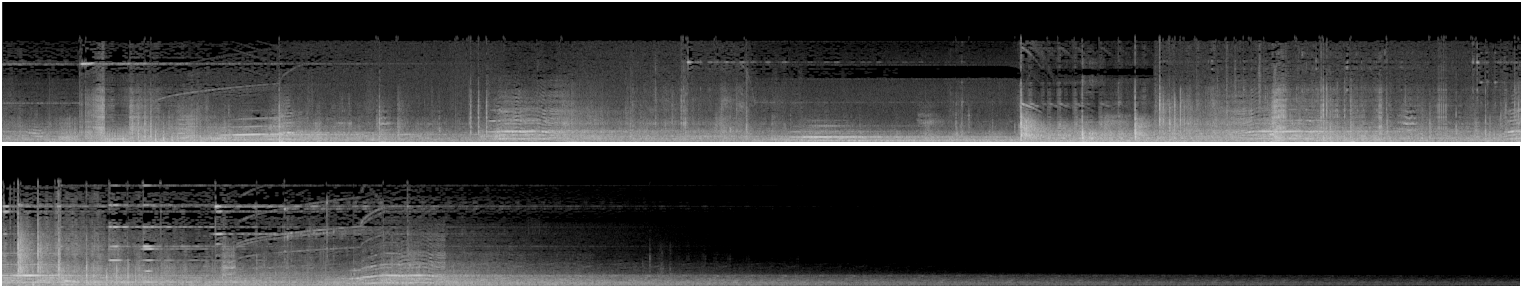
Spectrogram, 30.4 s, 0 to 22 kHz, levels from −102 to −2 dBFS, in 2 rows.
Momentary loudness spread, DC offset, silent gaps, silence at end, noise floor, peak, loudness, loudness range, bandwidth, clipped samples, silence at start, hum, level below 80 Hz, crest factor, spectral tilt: 14 LU; under 0.1%; none; 5.8 s; -75 dBFS; -10 dBFS; -31 LUFS; 13 LU; 16.5 kHz; under 0.1%; 0 s; none; -50 dBFS; 24 dB; -3 dB/octave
